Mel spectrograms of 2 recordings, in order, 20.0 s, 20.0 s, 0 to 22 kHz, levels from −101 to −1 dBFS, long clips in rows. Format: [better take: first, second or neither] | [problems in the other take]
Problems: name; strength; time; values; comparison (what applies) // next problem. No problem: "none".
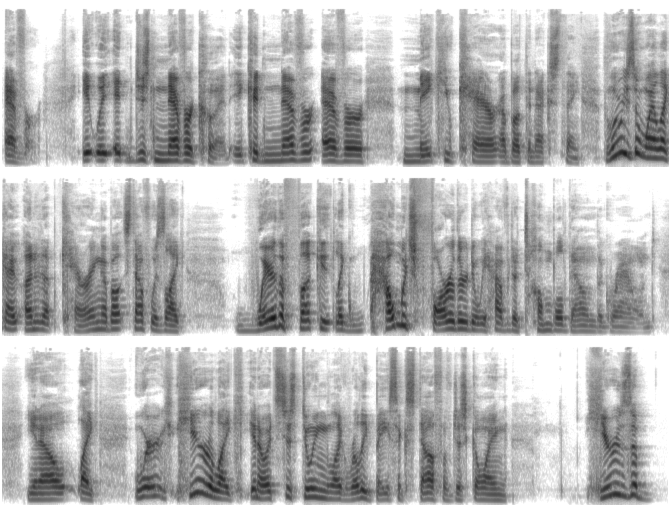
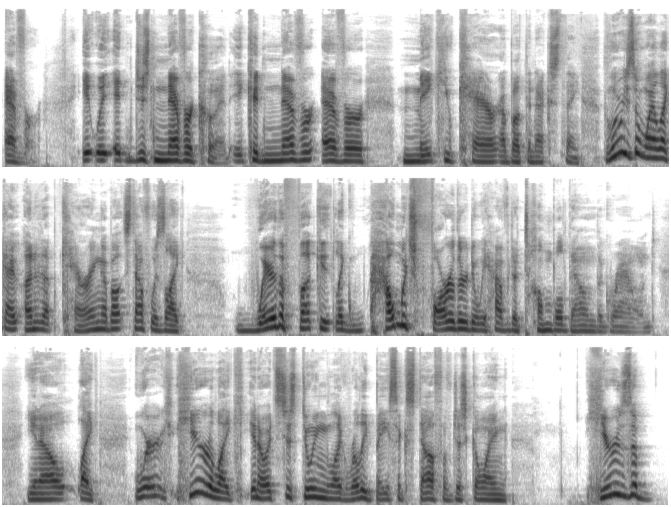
second | thin; somewhat; fading below 350 Hz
